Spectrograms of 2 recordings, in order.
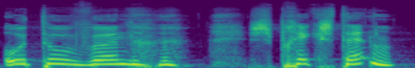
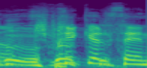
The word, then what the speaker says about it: Spreckelsen: Je vais essayer de prononcer son nom. Otto von Sprechtein. Me regarde pas. Spreckelsen, exactement.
